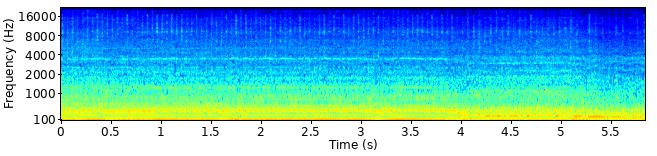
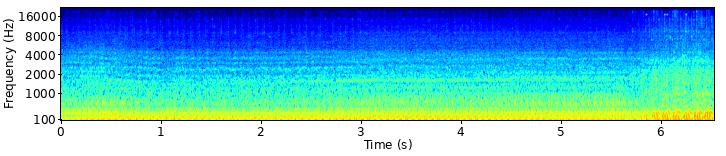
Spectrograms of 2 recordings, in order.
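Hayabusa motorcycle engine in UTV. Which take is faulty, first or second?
second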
